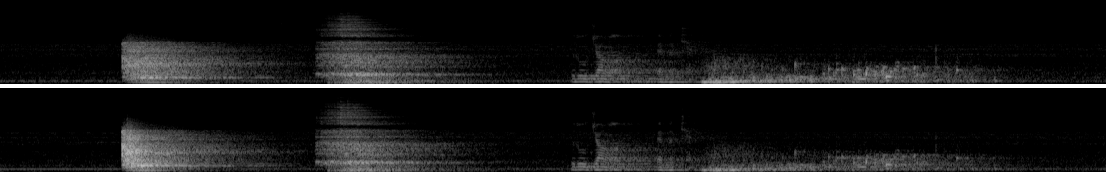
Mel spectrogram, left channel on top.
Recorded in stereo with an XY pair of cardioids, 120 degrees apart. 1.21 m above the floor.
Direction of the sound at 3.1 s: 30° right.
